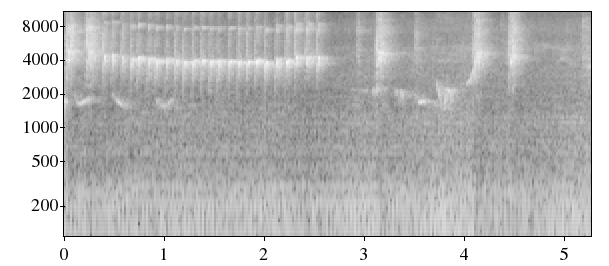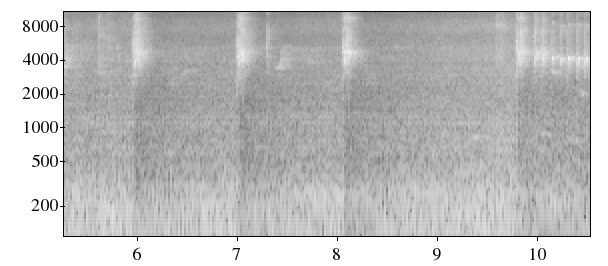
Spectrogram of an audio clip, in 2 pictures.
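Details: Grey-cheeked bulbul lure call used for trapping birds: a long, rapid buzzy rattle at high pitch for about two and a half seconds, then a series of sharp, separate chips, over a steady low rumbling hum.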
